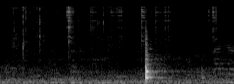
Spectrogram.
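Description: Low room hum with a few light clicks and clinks of handling, and one sharp click about one and a half seconds in.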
